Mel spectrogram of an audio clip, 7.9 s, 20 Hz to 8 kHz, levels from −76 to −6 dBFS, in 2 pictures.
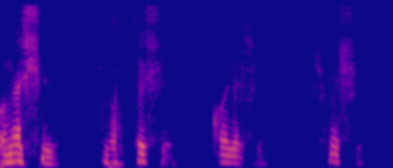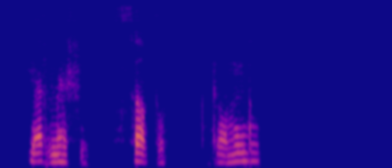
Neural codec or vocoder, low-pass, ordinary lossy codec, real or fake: codec, 16 kHz in and 24 kHz out, 0.6 kbps, FireRedTTS-2 codec; 7.2 kHz; MP3, 64 kbps; fake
